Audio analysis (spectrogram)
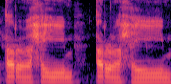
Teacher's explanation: Baik, selanjutnya Pada kalimat Ar-Rahim, ha ini sama dengan ha ini, Ar-Rahim, Ar-Rahim, sama ha ini di tengah kerongkongan, ha ini juga di tengah kerongkongan. Ha ini saat kita baca ada keluar angin halus, ha ini juga ada keluar angin halus.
